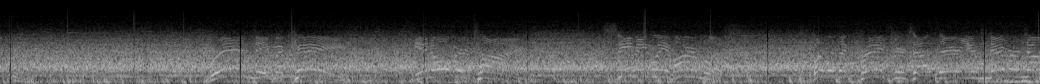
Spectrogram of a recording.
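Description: Hockey arena crowd cheering and yelling after a goal, a loud, steady din of many voices.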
